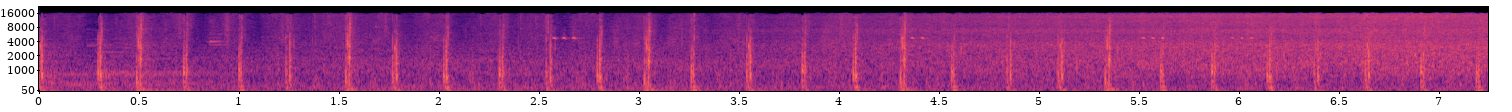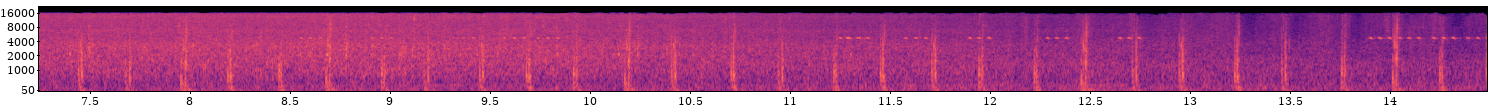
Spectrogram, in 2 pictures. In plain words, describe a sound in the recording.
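Quick footsteps run over hard stone.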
